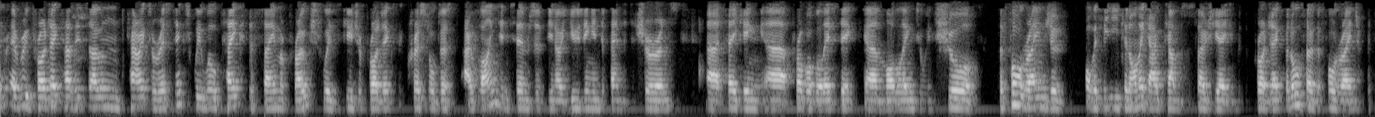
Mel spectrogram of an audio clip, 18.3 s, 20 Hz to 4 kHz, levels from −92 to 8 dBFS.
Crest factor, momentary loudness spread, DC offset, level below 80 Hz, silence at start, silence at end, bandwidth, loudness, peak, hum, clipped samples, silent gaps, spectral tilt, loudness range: 16 dB; 10 LU; under 0.1%; -64 dBFS; 0 s; 0.2 s; 4 kHz; -21 LUFS; -4 dBFS; none; under 0.1%; none; -9 dB/octave; 3 LU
